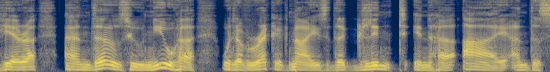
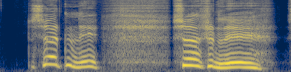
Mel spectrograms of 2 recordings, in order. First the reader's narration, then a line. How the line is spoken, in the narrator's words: said Zeus, affecting a yawn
